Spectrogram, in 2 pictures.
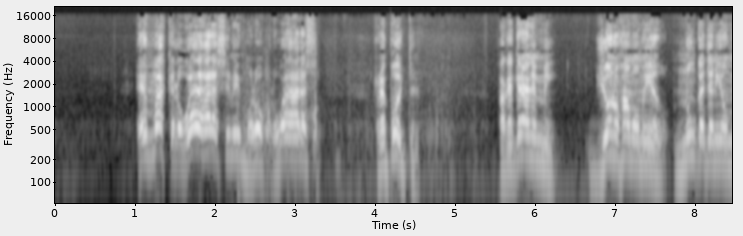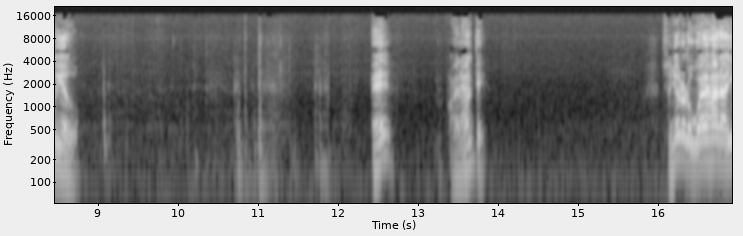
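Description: A middle-aged man speaks calmly and close to the microphone, with pauses.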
